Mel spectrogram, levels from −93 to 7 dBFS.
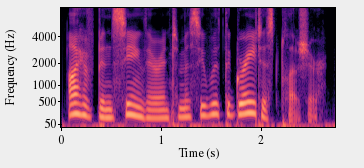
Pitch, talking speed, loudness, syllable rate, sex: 190 Hz, 220 wpm, -18 LUFS, 6.3 syllables/s, female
